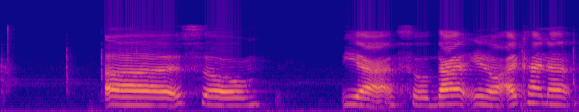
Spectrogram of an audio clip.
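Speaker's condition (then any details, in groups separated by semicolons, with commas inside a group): Cerebral palsy; spastic, tendon lengthening and transfer surgery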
